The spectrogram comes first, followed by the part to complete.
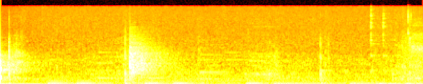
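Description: Quiet background music with a pulsing low bass line. About a second in comes a brief soft swish.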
